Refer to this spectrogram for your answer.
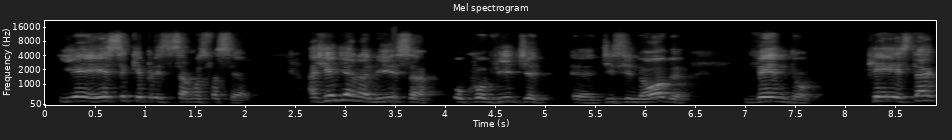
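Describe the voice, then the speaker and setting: Fairly slow speech with a non-native accent and ordinary pitch variation. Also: man. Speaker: futurist. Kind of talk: live webinar presentation. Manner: halting.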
